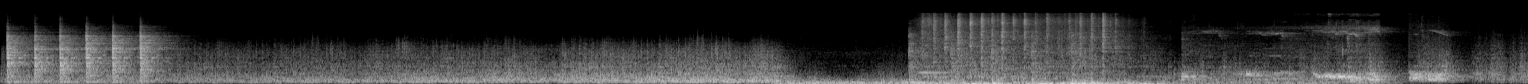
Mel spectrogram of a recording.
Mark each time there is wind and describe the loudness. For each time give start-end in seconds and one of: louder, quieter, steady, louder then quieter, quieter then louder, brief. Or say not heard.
0.0-15.2 louder then quieter.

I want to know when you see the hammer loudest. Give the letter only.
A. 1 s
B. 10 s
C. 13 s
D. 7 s
A.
